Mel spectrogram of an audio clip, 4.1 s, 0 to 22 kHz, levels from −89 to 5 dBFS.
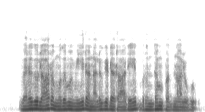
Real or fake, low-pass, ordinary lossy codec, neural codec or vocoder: fake; 7.2 kHz; none; codec, 16 kHz, 8 kbps, FreqCodec, smaller model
